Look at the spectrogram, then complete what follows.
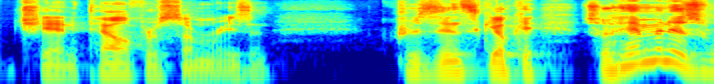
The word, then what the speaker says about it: Krasinski: I can never pronounce his last name. John Krasinski. I want to call him Kraviatsik, like Chantel for some reason. Krasinski.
